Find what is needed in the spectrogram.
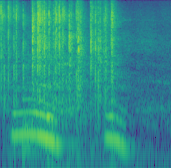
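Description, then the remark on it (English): A quick, dense rattle of playing cards being shuffled, lasting about a second before fading, with a voice murmuring underneath. “Uh-oh, the cards are coming out. I shuffled those, too. Okay. I reshuffled them.”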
